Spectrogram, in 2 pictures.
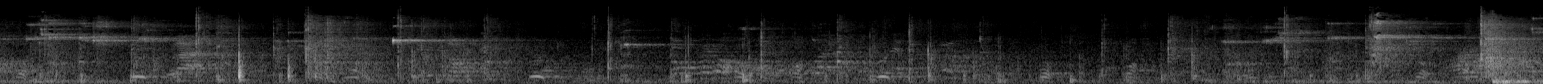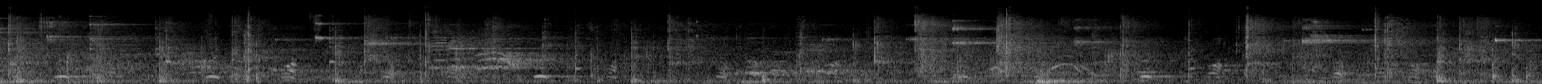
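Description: Sports shoes squeaking and feet thudding on a wooden court floor in a hall, in quick irregular bursts as a player moves through badminton footwork, with voices in the background.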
